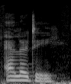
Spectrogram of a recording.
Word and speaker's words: Elodie: Elodie.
